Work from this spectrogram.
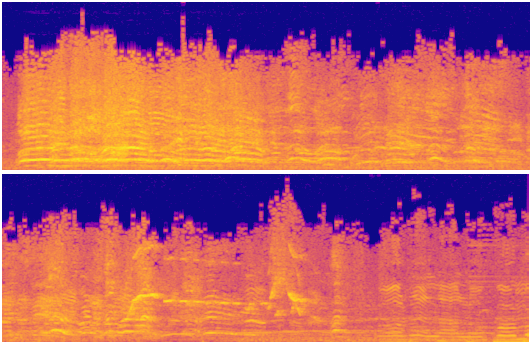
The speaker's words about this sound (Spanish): se escucha también gritar a los guerrilleros.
